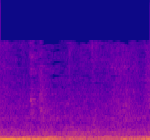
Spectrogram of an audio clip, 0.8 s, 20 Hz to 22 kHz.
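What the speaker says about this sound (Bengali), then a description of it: "এটা কিন্তু বিআরপিএফসি ক্লাবের কবুতর, 2023-এর একটা মাদি কবুতর" A female pigeon coos in one brief, low, soft call, close by and alone.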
